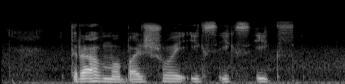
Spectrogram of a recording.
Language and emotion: Russian, neutral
